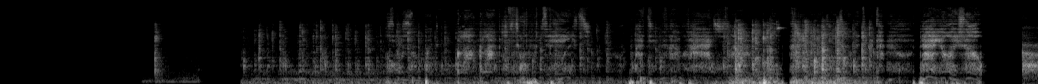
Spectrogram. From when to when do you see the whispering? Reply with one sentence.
The whispering can be heard from 3.9 to 10.3 s.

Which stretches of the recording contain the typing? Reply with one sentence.
The typing can be heard from 1.4 to 8.8 s.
